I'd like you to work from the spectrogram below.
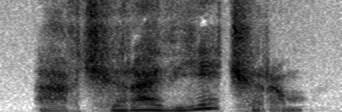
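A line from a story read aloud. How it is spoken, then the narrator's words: Dropping to whisper. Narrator (Russian): понизила голос до шепота Ната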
